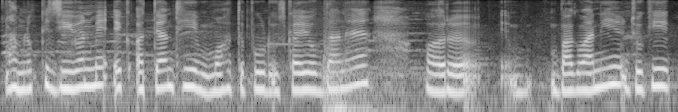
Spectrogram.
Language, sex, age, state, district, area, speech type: Hindi, female, 18-30, Uttar Pradesh, Varanasi, rural, spontaneous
